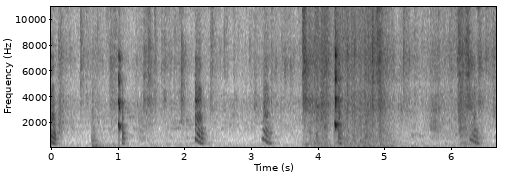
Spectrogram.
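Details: Pet parrot indoors, said to be talking, giving sharp descending squawk-like calls spaced irregularly about a second apart, with faint room noise between them.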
